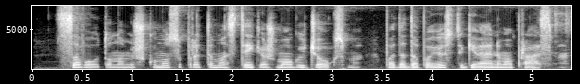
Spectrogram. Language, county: Lithuanian, Vilnius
